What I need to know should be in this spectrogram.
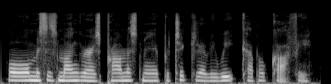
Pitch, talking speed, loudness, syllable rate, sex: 175 Hz, 215 wpm, -16 LUFS, 6.7 syllables/s, female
